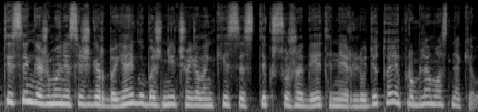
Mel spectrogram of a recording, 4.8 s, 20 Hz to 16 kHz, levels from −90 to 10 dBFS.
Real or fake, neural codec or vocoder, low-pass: real; none; 14.4 kHz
